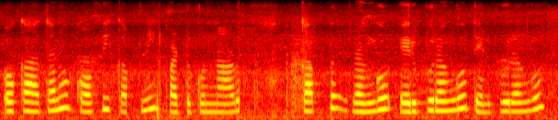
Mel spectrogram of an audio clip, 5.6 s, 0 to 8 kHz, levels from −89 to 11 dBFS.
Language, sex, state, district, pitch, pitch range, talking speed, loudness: Telugu, female, Telangana, Mahabubabad, 230 Hz, 220-280 Hz, 130 wpm, -17 LUFS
